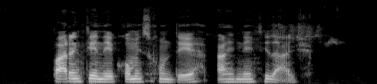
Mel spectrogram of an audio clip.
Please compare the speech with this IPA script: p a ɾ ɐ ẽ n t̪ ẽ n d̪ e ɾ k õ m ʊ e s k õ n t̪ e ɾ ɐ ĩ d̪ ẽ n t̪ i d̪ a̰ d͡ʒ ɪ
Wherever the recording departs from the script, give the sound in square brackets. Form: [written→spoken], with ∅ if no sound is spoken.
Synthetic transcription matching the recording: p a ɾ ɐ ẽ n t̪ ẽ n d̪ e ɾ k õ m ʊ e s k õ n [t̪→d̪] e ɾ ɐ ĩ d̪ ẽ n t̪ i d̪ a̰ d͡ʒ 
